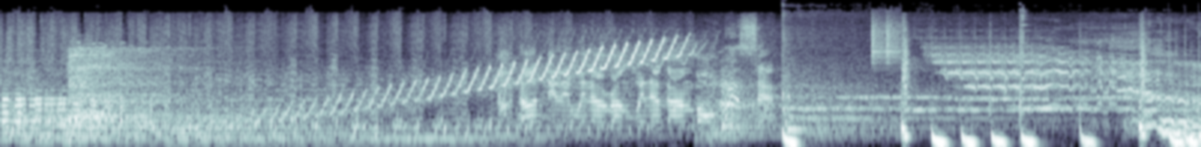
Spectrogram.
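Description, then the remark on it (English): A horse whinnies loudly in a long, rising, shrill call, then hoofbeats pound in a quick, uneven galloping rhythm, with no talking. “Original galloping horse.”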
